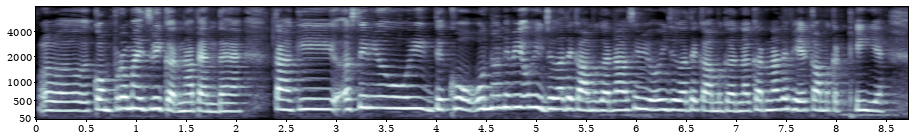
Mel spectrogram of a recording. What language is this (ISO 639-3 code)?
pan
